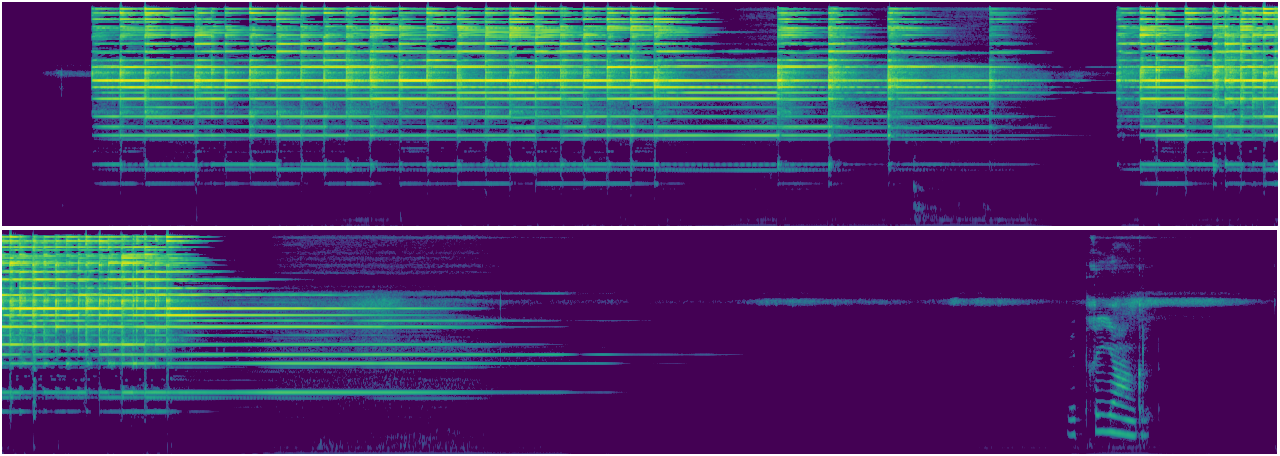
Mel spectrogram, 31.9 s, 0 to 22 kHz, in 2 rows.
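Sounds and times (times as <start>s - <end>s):
triangle: 1.2s - 26.0s.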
